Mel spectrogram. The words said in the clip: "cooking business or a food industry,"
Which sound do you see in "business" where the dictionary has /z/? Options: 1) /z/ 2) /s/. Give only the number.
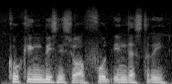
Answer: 2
